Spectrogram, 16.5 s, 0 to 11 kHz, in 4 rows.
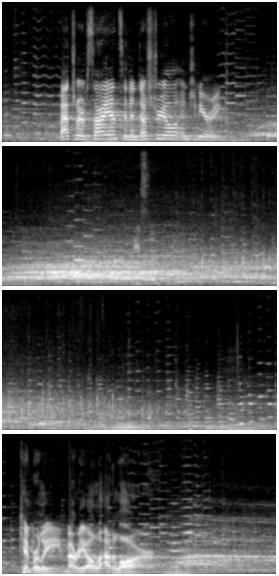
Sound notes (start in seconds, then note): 3.8 cheers and applause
